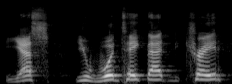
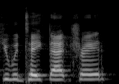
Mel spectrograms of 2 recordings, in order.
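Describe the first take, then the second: First: "would" leaned on, slow and deliberate; slow stress on would. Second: Said in the usual way. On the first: Real, not acted. Hosting a podcast, insisting listeners would take the trade, slow and stressed. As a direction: drag out "yes, you would" to drive it home.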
